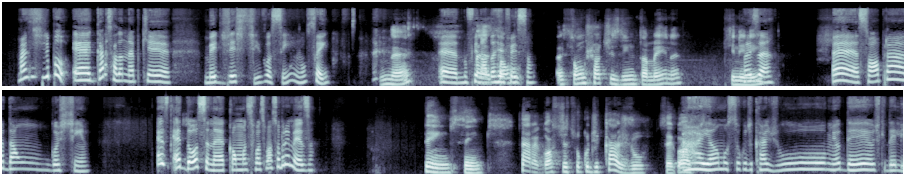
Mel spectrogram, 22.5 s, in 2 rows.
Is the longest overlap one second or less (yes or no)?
yes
